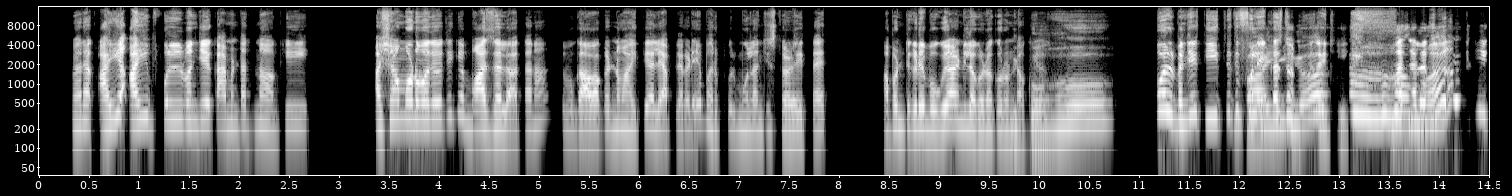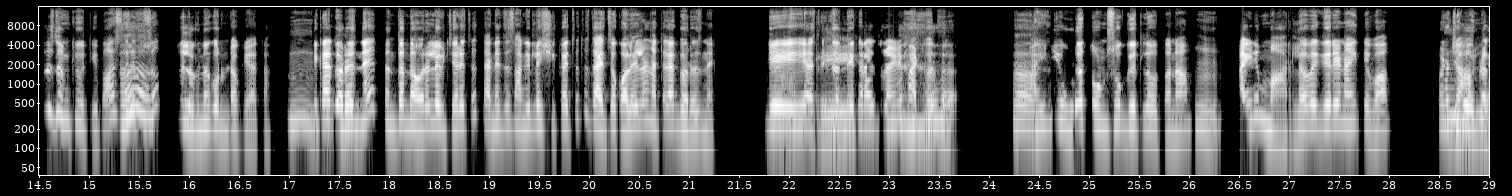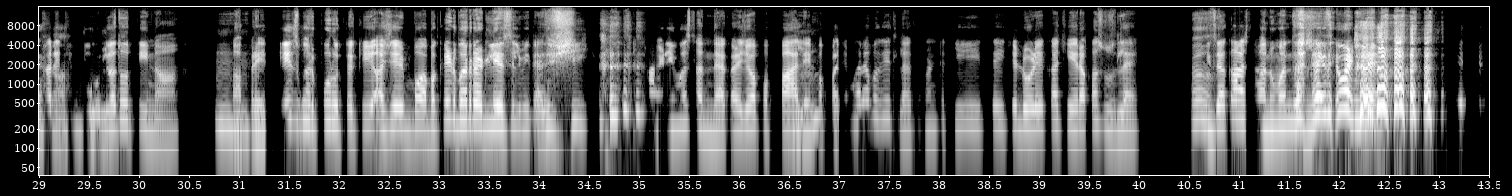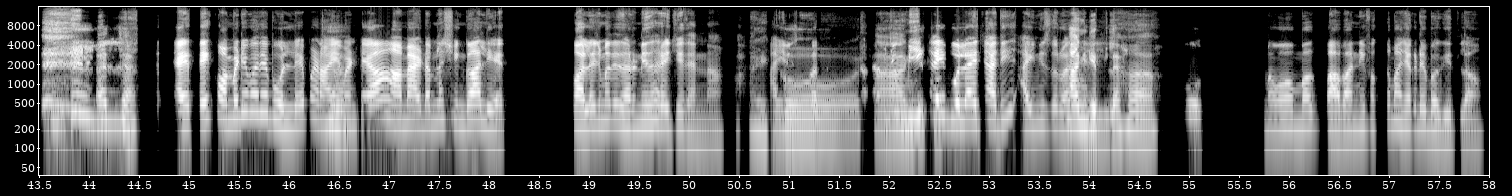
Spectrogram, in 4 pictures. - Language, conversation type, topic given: Marathi, podcast, आई-वडिलांशी न बोलता निर्णय घेतल्यावर काय घडलं?
- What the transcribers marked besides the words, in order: tapping; chuckle; chuckle; other background noise; giggle; laughing while speaking: "त्यादिवशी"; laugh; laughing while speaking: "झालाय ते म्हणतायेत"; chuckle; other noise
